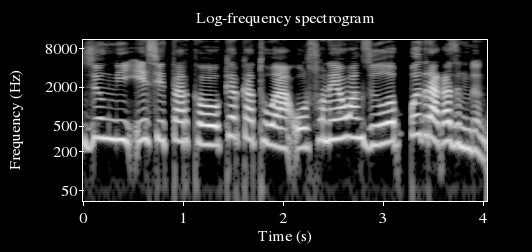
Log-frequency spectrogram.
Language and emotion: Bodo, angry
